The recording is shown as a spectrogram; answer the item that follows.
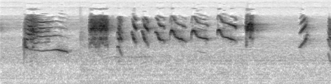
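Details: Oriental magpie-robin song meant to coax quiet birds into singing: a long falling whistle, then a rapid series of short slurred chirps and harsh buzzy bursts, ending with two sharp notes.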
